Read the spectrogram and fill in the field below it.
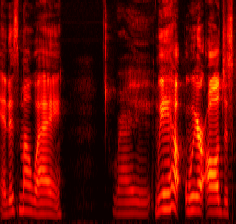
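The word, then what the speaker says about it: Moët: tea I just found out moette is not pronounced moette the tea in French is silent it is Mo right we we are all just classless animals out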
